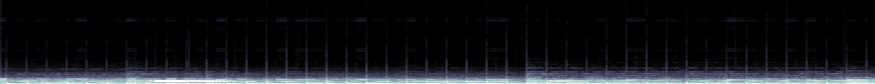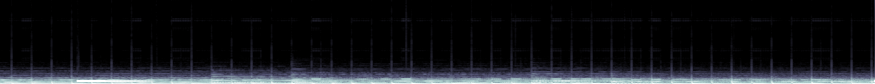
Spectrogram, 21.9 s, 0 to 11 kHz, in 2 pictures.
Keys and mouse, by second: 0.4 drag, 1.7 KP_3, 2.1-2.7 drag, 2.7 a, 2.9 z, 3.1 z, 3.9 Tab, 6.1 KP_3, 6.3 z, 6.7 Tab, 7.9-8.4 drag, 8.5 k, 10.6 a, 10.7 z, 11.6 drag, 12.2-12.8 drag, 12.8-15.7 right drag, 16.4 ctrl+KP_1, 16.7 z, 17.1 z, 17.9 a, 18.1-18.6 drag, 18.6 KP_1.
